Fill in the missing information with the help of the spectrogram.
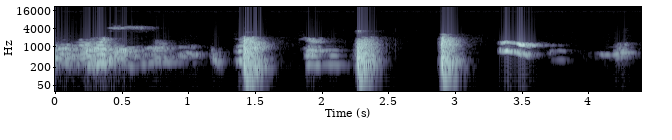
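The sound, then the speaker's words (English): Someone at the door knocks on it three times, sharp and heavy, slow and evenly spaced. A murmuring voice comes before the knocks, and brief vocal sounds follow them. “Ah, oh, it's just somebody at the door.”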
